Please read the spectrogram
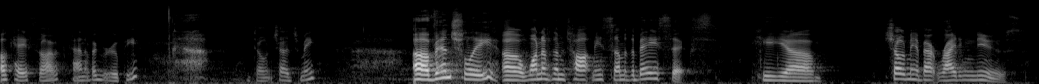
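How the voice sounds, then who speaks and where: A woman's fairly high voice with an American accent, animated tone, lively intonation, big swings in loudness, a moderate pace and long, frequent pauses, on a very clean recording with a silent background. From Texas (Waco). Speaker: speaker at a church service, former radio broadcaster. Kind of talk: sermon.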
